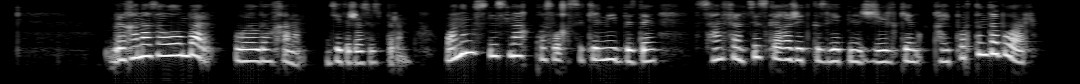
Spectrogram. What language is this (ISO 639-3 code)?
kaz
